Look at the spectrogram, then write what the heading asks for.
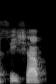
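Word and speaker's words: C#: ठीक है, तो सी शार्प, सी हैश लिखते हैं इसको, और इसको जो प्रोनाउंस किया जाता है या इसको पढ़ा जाता है वो पढ़ा जाता है सी शार्प, और ये माइक्रोसॉफ्ट ने इंट्रोड्यूस की थी अराउंड 2001 में।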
